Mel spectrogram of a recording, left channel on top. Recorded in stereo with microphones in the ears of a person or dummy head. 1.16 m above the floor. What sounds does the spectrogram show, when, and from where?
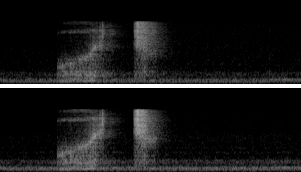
0.6 s throat clearing: 35° right (ahead or behind), 0.6 m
